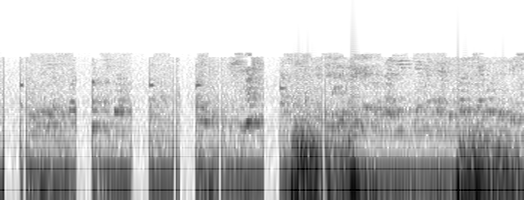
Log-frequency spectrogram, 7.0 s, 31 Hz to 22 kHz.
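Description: A quick run of about five touch-tone keypad beeps as the first five characters of a request ID, 26804, are entered on a phone for an automated system, each a short steady electronic tone with brief gaps between, followed by several seconds of muffled, rumbling background noise.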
